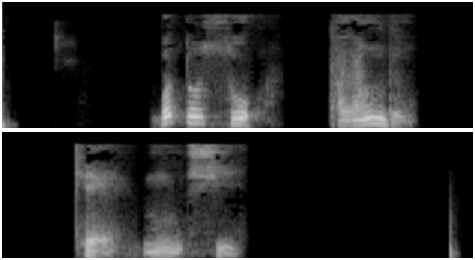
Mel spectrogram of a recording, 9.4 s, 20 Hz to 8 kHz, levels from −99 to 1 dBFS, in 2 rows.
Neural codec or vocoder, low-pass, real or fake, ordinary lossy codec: codec, 44.1 kHz, 2.6 kbps, DAC; 7.2 kHz; fake; MP3, 24 kbps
